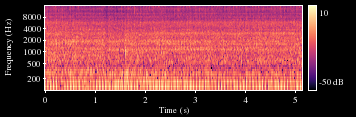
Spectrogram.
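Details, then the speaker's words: Old Honda Vario 125 with radiator coolant boiling and fast coolant loss, after valve clearance readjustment: steady idle with light, fast, even ticking; rocker arms/tappets already somewhat worn, valve train still noisy. "Kalian saja saya coba untuk setel ulang klepnya karena tadi kan berisik, meskipun sebenarnya ini templarnya sudah agak oblak ya, mudah-mudahan bisa sedikit lebih halus."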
